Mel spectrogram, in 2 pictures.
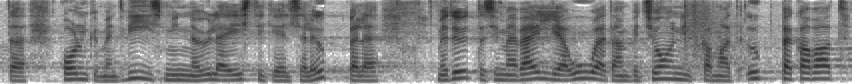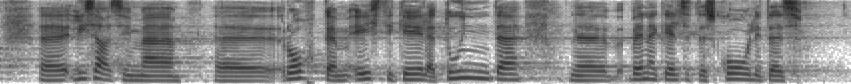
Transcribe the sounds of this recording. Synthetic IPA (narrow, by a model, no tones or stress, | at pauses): t̪ko̞lmkymːe̞nd̪viːsminːɑylee̞ːsʲt̪ike̞ːlseleɤpːe̞le̞ | me̞t̪ø̞ːt̪ːˑɑsimevælʲjɑuːwed̪̥ɑmb̥it̪sio̞ːnikːˑɑmɑd̪̥ɤpːe̞kɑvɑd̪̥lisɑsime | ro̞hke̞me̞ːsʲt̪ike̞ːle̞t̪unʲd̪̥e̞ | ve̞ne̞ke̞ːlse̞t̪ːˑe̞sko̞ːlʲid̪̥e̞s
